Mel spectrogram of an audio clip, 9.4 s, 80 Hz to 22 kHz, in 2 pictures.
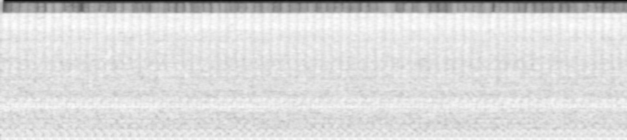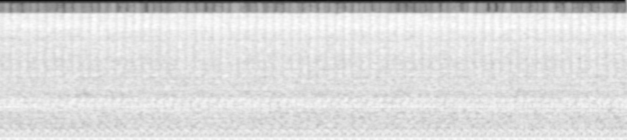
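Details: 1970s Layton roller compactor with a Ford Taunus 60-degree V4, which previously ran about 20 seconds then died (suspected fuel delivery): now a steady, even low idle with no misses or knocks. Fixed and running smoothly.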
